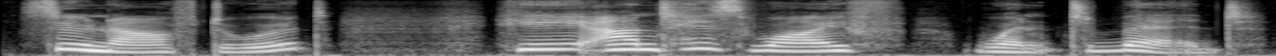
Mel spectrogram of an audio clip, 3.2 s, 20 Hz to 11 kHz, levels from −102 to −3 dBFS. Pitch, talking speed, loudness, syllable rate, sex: 250 Hz, 170 wpm, -19 LUFS, 4.1 syllables/s, female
